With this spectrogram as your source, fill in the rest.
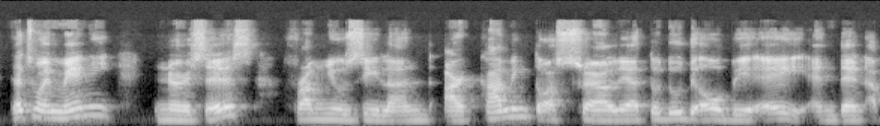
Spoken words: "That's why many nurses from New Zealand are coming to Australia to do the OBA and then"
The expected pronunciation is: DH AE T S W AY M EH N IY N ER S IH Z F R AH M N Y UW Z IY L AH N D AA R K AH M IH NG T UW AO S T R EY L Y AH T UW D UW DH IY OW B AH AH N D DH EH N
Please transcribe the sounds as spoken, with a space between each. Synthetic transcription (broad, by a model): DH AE T S W AY M EH N IY N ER S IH S F R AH M N Y UW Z IY L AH N D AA R K AH M IH NG T UW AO S T R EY L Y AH T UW D UW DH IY OW B AH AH N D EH N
